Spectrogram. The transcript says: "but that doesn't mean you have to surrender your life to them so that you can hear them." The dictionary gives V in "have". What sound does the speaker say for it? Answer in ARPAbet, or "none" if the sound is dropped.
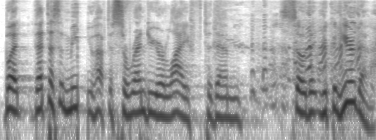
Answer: F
